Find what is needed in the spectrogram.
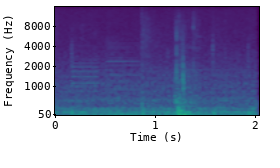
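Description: Faint background music, with one short soft knock about a second and a half in as a plastic cup of acrylic paint is flipped down onto a canvas.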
